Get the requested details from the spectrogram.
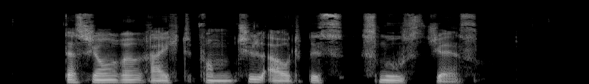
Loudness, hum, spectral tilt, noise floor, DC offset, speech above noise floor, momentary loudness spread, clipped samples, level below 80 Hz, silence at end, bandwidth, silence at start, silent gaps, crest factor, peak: -25 LUFS; none; -3.5 dB/octave; -73 dBFS; under 0.1%; 48 dB; 9 LU; under 0.1%; -50 dBFS; 1.1 s; 11.5 kHz; 0.65 s; none; 20 dB; -6 dBFS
